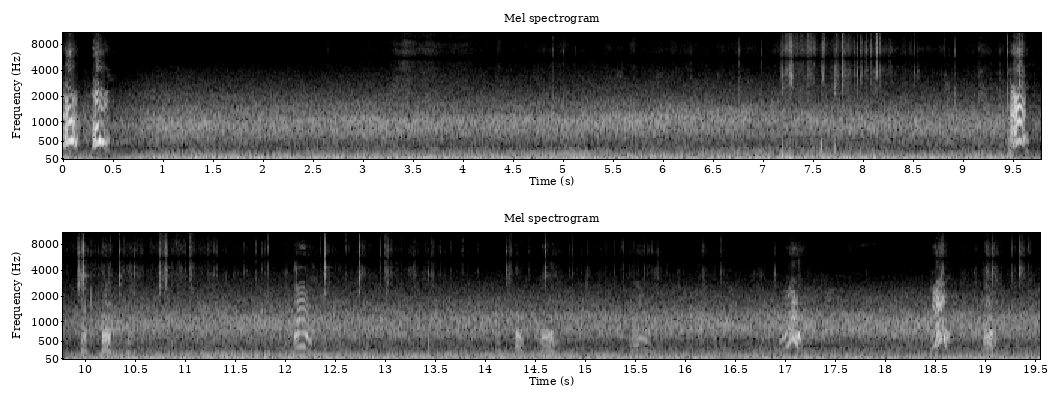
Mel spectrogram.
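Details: Bernie, a Labrador Retriever, playing with a boomer ball: a few short, sharp barks and yips spaced widely apart over a steady, rumbling, wind-like background with scattered knocks.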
